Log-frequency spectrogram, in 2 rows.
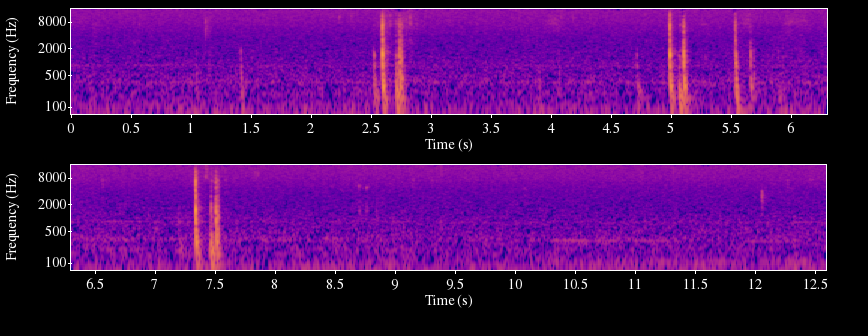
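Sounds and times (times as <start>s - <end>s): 
low steady hush: 0.0s - 12.5s
keyboard and mouse clicks: 2.5s - 2.8s, 4.7s - 5.8s, 7.3s - 7.6s.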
